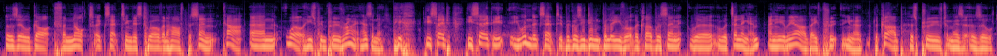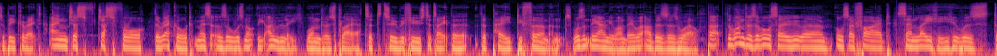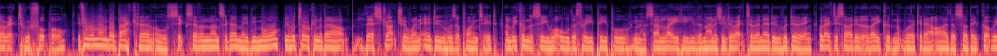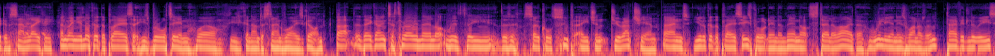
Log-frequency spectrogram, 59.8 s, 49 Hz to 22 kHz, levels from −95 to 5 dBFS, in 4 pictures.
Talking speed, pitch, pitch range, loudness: 215 wpm, 130 Hz, 120-145 Hz, -22 LUFS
